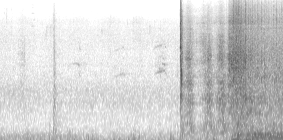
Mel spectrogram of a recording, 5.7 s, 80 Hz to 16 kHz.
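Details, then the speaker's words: 1968 Lincoln Continental 462 V8 idling after an oil and filter change to Rotella diesel oil to cure a valve tick; it fires, catches and settles into a smooth, even idle with no lifter tick, much quieter, before warm-up. Normal idle. "i hate myself it's a lot quieter"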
